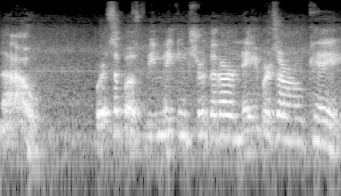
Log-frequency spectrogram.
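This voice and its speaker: A man with an American accent speaks at an extremely high pitch in a raised, projected voice. His pace is fairly quick. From US South, Charleston, South Carolina. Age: 50s. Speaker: online talk show host. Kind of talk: impassioned monologue. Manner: repetitive, halting restarts.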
